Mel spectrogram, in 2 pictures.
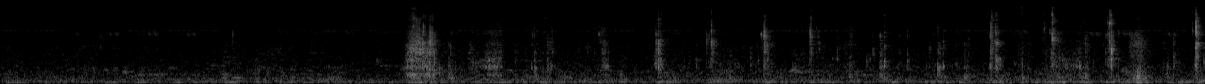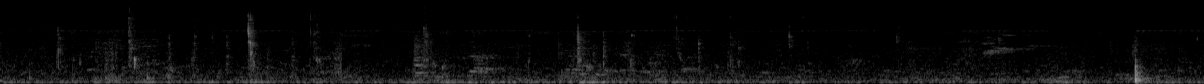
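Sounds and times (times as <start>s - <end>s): wet chewing mouth clicks: 4.1s - 15.5s.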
